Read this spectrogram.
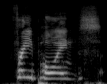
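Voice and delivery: high-pitched mock shout, little extra volume; retold shout. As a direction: imitate a cyclist calling out after the car. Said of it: "he shouted at me".

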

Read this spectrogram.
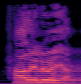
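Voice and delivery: ordinary talk

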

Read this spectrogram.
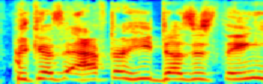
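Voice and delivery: normal talking voice

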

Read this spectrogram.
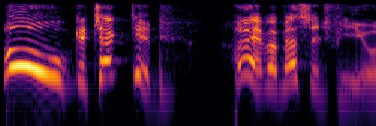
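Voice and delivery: high, put-on voice, loud at first; mimicked character voice. Man talking to himself in the story, high mock voice. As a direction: pitch it way up, stretching the opening. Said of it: "he's like, talking to himself".

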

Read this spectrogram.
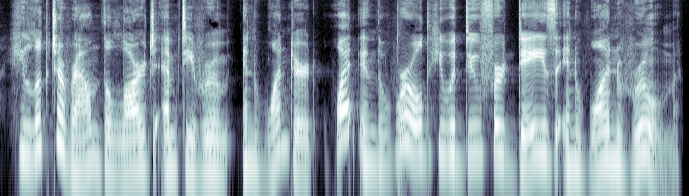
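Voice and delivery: ordinary delivery

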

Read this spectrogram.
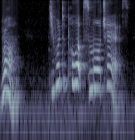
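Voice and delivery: put-on high girlish voice; light brisk schoolgirl; Hermione voice. A narrator's reading. Hermione's voice in audiobook.

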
